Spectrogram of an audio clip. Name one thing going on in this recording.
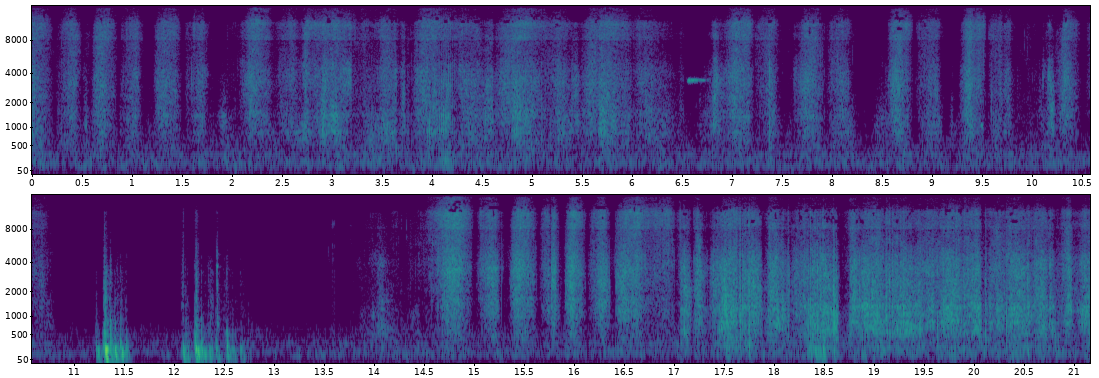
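Gloved hands squeeze and crinkle soft sponges up close.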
